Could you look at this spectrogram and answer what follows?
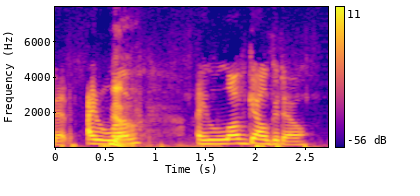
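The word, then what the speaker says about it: Gal Gadot: I love I love galado gal Gat I think is actually how you say it I heard somebody say it the other day when she was doing an interview and she didn't correct them so I'm assuming that's accurate which means I've been saying it wrong the whole time um but I love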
